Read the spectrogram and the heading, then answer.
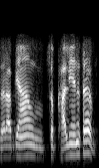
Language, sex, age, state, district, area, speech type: Hindi, male, 18-30, Uttar Pradesh, Azamgarh, rural, conversation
